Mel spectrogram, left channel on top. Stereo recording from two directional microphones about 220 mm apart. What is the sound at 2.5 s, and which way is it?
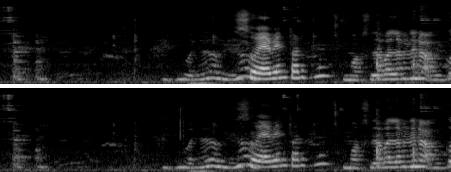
Speech, 50° left (ahead or behind).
